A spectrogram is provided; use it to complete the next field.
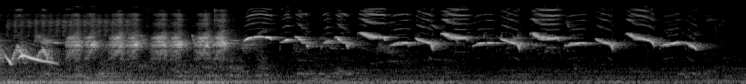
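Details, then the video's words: Caged Hwamei singing a pure wild-forest style song, quick to sing once hung out: a buzzy trilled phrase opens, then a run of about ten loud, slurred, downward-sweeping whistled notes repeated roughly every half second, with faint background noise. "họa mi thuần giọng rừng hay cực mau mỏ hót suốt móc ra là hót"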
